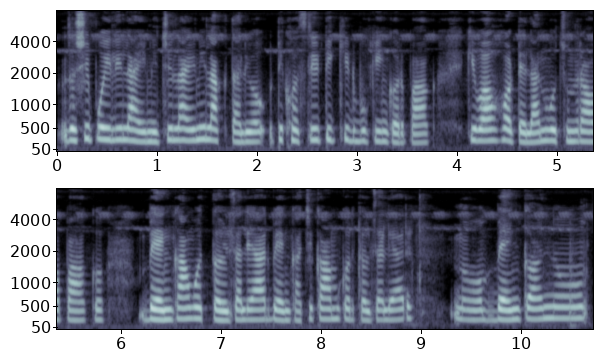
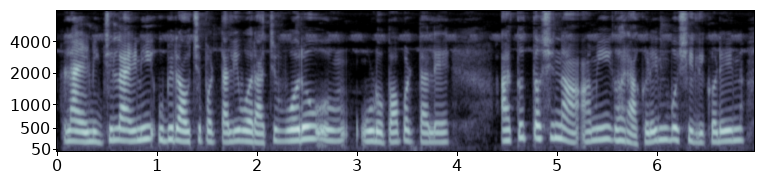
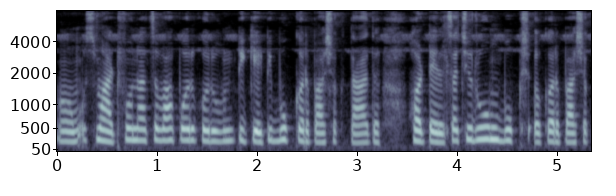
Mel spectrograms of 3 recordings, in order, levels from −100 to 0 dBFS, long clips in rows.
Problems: background sounds at intervals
